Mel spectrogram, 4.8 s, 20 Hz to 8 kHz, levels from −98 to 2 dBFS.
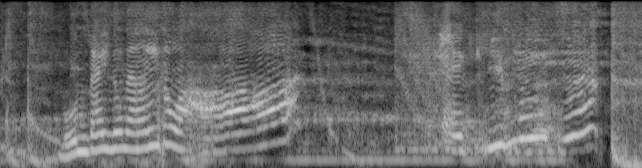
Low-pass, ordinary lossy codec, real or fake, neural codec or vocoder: none; none; fake; codec, 16 kHz, 4 kbps, FreqCodec, smaller model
